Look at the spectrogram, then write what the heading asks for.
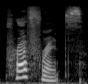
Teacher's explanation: Where is the accent in preference? You're right. It's on pref.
